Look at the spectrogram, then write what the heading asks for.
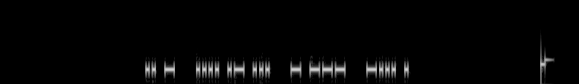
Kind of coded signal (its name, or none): Morse code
